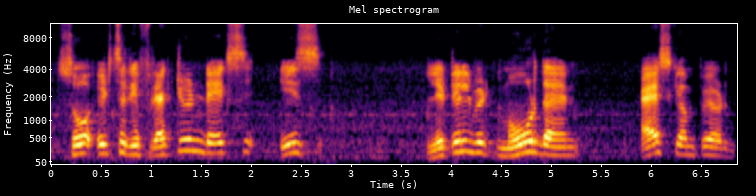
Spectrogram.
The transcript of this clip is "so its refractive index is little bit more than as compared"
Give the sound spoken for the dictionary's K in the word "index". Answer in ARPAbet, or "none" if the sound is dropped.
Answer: K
